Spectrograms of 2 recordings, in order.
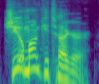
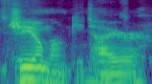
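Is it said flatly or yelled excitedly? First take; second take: yelled; flatly. First: It is yelled with excitement. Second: It is said flatly, with a sigh.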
